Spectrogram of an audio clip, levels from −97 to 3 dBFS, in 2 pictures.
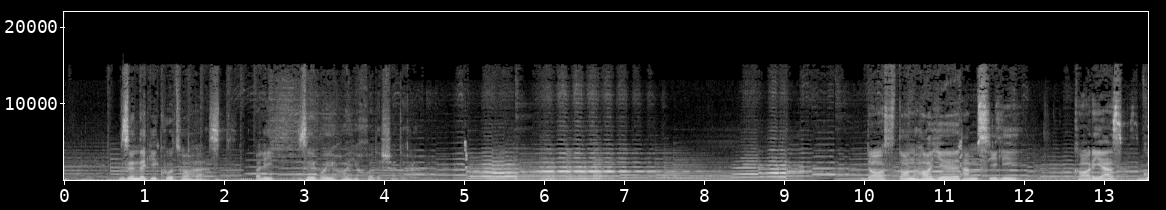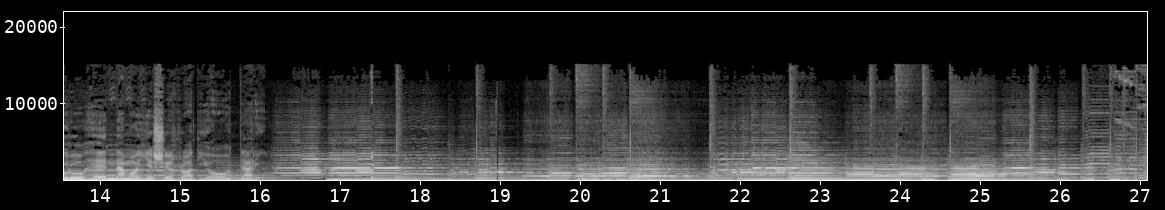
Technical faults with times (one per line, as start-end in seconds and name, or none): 4.98-5.04 damaged data in a compressed stream
11.17-11.22 damaged data in a compressed stream
17.36-17.42 damaged data in a compressed stream
18.93-18.98 damaged data in a compressed stream
26.92-26.98 damaged data in a compressed stream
